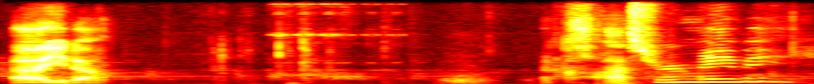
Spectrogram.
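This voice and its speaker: A young man hosting a let's play, reading a visual novel aloud with expressive commentary. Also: very high-pitched, drawn-out words, soft background music.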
